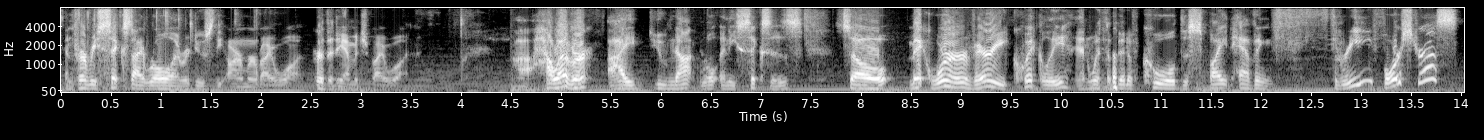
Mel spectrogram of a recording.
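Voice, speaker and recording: A man's voice: mid-range voice, sing-song, measured pace, bright, forceful tone, slightly rough, low-quality recording. A man acting as game master, narrating the scene and explaining the rules of a tabletop roleplaying game.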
